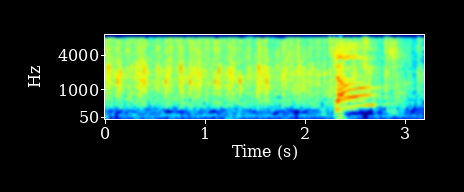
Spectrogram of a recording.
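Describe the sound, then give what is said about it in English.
An audience clapping as a clap offering to the Lord, in a dense, steady patter of many hands, with a loud voice breaking in near the end with a sliding cheer as the clapping carries on. “Would you come on, give the Lord a good clap offering.”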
